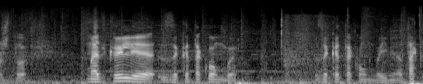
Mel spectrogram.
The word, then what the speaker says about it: За катакомбы: За катакомбы, именно так читается правильно.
